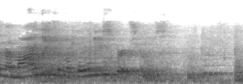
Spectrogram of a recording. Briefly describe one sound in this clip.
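A woman speaks close by in an echoing room.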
